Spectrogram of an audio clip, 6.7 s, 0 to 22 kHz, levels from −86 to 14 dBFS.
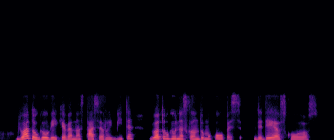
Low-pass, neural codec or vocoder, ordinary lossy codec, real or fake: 7.2 kHz; codec, 16 kHz, about 1 kbps, DyCAST, with the encoder's durations; Opus, 32 kbps; fake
